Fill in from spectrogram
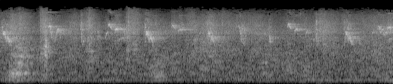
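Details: Red-whiskered bulbul in a cage giving a steady run of short, bright, high chirps and slurred notes over soft background hiss.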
